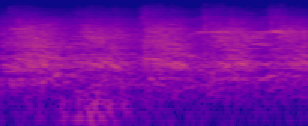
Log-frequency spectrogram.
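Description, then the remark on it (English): A crowd cheers and shouts together in a dense, steady roar that holds at an even loudness for a couple of seconds, with no single voice standing out. “all right, let's hear a cheer.”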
